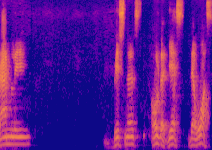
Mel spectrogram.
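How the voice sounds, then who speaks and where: A fairly high-pitched, somewhat breathy male voice at a fairly slow pace. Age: 80s+. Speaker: personal development mentor. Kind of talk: conversational discussion. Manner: halting, with repetitions.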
